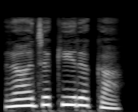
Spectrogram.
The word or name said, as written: ರೋಜುಗಾರಿಕೆ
